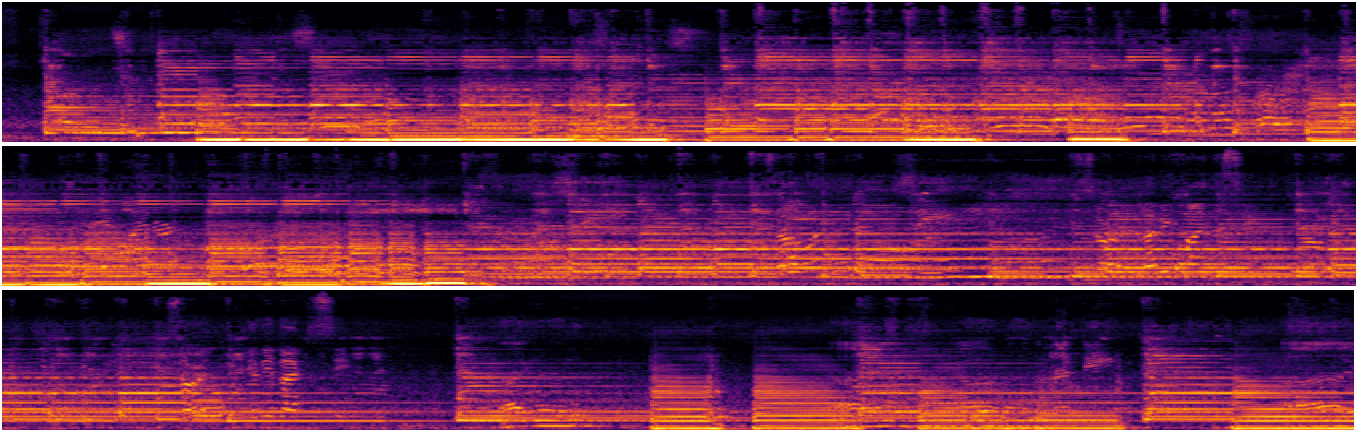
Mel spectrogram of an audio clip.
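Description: Live improvised rock jam led by guitars over a bass line, starting abruptly just after the opening. The bass drops out for about ten seconds in the middle and then comes back in.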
